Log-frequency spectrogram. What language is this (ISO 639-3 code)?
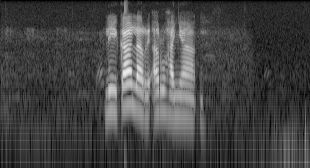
sot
